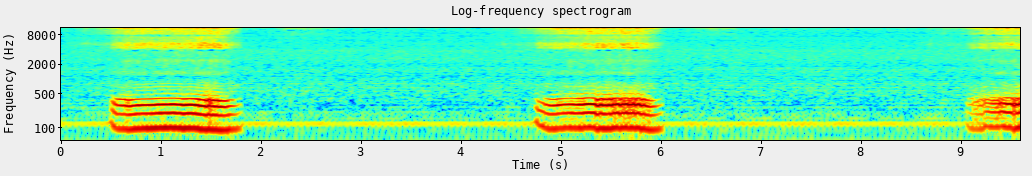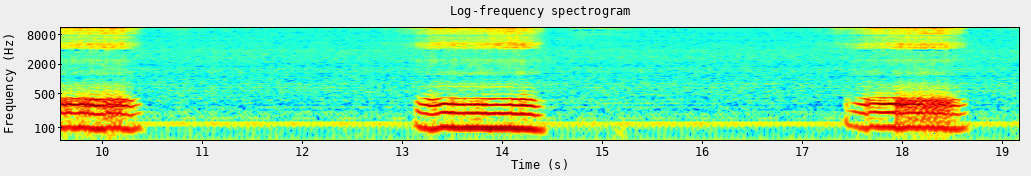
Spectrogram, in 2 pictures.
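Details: Five slow, even, low rumbling snores, about 14 a minute, from a sleeping dog over steady soft rain; gentle ordinary sleep snoring.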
